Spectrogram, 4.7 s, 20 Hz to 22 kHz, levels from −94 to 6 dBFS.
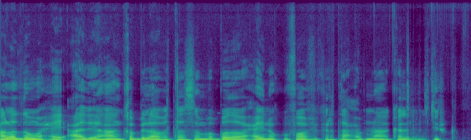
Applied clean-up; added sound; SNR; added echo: neural mask model DeepFilterNet 3.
